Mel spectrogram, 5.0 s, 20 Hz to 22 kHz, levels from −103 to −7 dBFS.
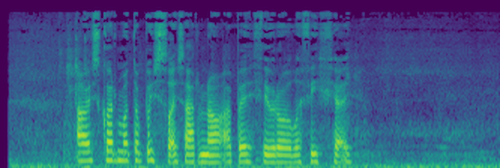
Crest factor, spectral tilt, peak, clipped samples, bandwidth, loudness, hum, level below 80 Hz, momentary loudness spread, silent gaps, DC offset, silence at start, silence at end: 18 dB; -5.5 dB/octave; -8 dBFS; under 0.1%; 16.5 kHz; -25 LUFS; none; -42 dBFS; 22 LU; none; under 0.1%; 0.1 s; 0 s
